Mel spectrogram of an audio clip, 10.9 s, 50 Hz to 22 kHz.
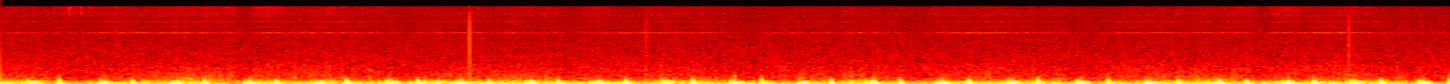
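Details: Own heartbeat recorded while rebreathing into a plastic bag: strong, steady low thumps at about 115 beats a minute, a fast heartbeat.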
